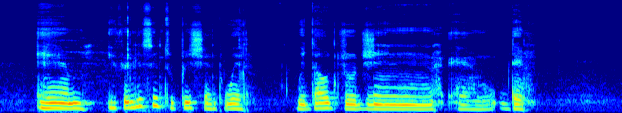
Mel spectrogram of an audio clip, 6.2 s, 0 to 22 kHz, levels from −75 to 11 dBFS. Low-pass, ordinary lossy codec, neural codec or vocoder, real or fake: 19.8 kHz; none; none; real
